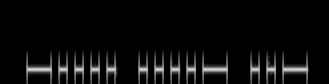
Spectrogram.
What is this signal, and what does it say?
Morse code, heard as a keyed tone, about 15 wpm, 700 Hz. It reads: 64U
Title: Three Challenging Letter-Number Combinations 15wpm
